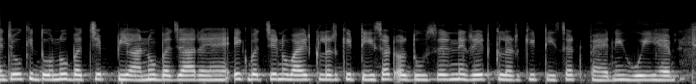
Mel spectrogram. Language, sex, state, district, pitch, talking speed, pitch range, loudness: Hindi, female, Uttar Pradesh, Shamli, 225 Hz, 230 wpm, 215-230 Hz, -13 LUFS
